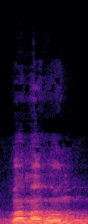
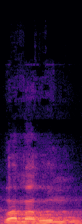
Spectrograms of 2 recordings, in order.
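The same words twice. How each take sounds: No difference in how they are said.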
